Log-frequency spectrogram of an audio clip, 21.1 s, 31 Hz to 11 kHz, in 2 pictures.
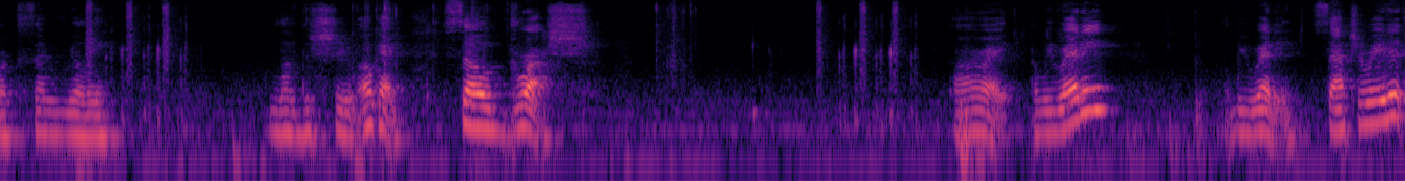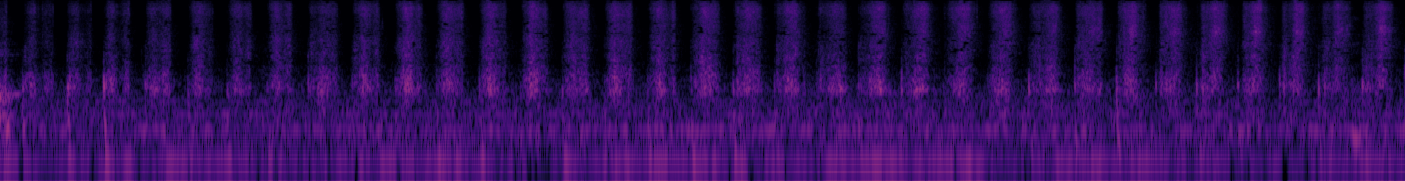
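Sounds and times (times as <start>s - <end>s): brush scrubbing suede shoe: 0.8s - 1.4s, 10.6s - 21.0s.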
